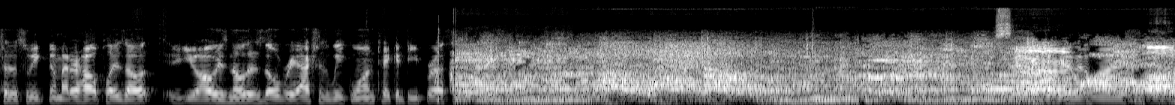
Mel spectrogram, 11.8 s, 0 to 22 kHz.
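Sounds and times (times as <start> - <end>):
speech: 0.0 - 8.2
huge stadium crowd chanting and roaring in unison: 4.5 - 11.7.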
